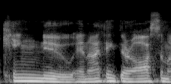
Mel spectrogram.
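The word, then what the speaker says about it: King Gnu: called King new and it's King new is spelled GN I think they're pretty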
